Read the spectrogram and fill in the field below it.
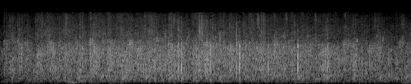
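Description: Steady audience applause for a panelist being introduced, a dense crackle of many hands clapping at an even level throughout, with a few sharper individual claps standing out and no one speaking over it.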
